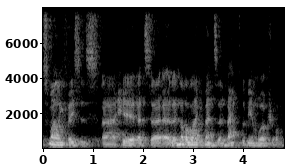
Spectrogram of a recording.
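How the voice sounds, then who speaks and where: A man with an American accent has a dark, mellow tone and ordinary pitch variation. Audible room echo surrounds his voice. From United Kingdom. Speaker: conference chair and systems architect. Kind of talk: conference opening speech. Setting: stage with live audience. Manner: halting, many fillers and repetitions.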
